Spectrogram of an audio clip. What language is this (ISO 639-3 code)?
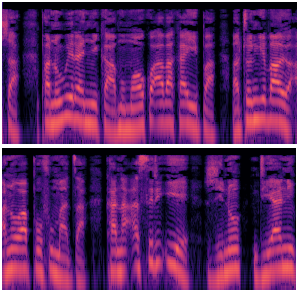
sna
